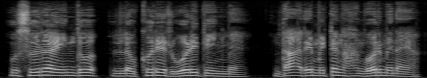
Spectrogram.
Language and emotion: Santali, fearful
